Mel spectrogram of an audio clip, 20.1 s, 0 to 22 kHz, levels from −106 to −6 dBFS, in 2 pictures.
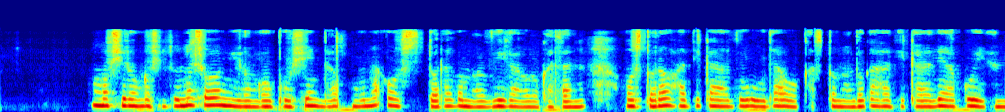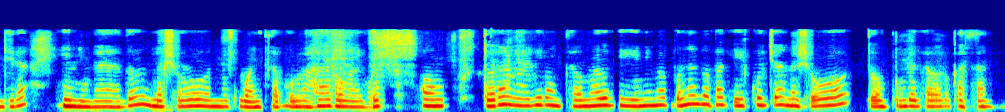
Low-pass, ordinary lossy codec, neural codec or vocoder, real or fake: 7.2 kHz; AAC, 32 kbps; codec, 16 kHz, 8 kbps, FreqCodec, smaller model; fake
